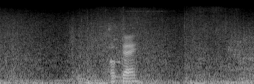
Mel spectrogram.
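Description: A huge creature roars with a deep, growling voice.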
